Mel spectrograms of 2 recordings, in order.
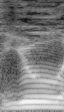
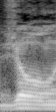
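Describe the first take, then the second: First: The name is said the native way. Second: The name is said as in English. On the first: The speaker calls it right. "No, it's Yule Eriksson Ek" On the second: The speaker calls it wrong. "I said Joel anyway, because you just see Joel"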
